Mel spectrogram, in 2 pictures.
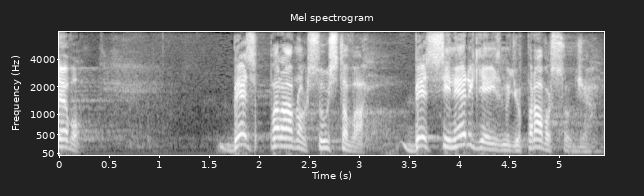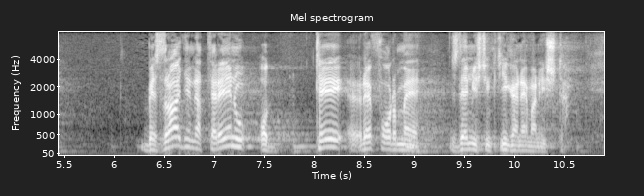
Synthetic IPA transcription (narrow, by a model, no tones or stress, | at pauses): e̞ʋo̞̰ | be̞zpɾaːʋno̞ɡsuːst̪aʋa̰be̞z̥sine̞ɾɡijeizme̞d͡ʑupɾaʋo̞sṵːd͡ʑa | be̞zɾaːd̪ɲenat̪e̞ɾe̞ːnuod̪t̪ːe̞ːɾe̞fo̞ɾme̞zemɲit͡ʃnixkɲiːɡane̞ːmanḭʃt̪ḁ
